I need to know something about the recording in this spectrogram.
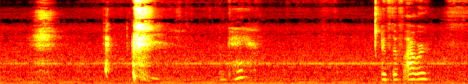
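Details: Quiet breaths and soft voice while reading aloud during an allergy attack, broken by a sharp sneeze and later stifled sneezing; sneezing from allergic rhinitis.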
